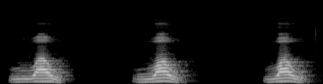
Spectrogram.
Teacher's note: दोनों होंठों को गोल करने से वाव अदा होगी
